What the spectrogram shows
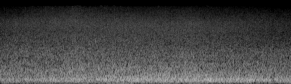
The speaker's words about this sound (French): Regarde là, la diversité des bruits que tu entends. Enfin, il y a, il y a des, des sons différents. Tu vois, la force des vagues, là, regarde, elle roule, tu vois, et elle roule comme ça.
